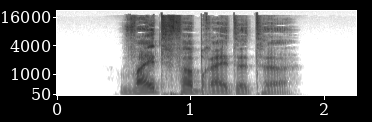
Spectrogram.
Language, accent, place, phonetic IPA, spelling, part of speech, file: German, Germany, Berlin, [ˈvaɪ̯tfɛɐ̯ˌbʁaɪ̯tətə], weitverbreitete, adjective, De-weitverbreitete.ogg
- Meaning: inflection of weitverbreitet: 1. strong/mixed nominative/accusative feminine singular 2. strong nominative/accusative plural 3. weak nominative all-gender singular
